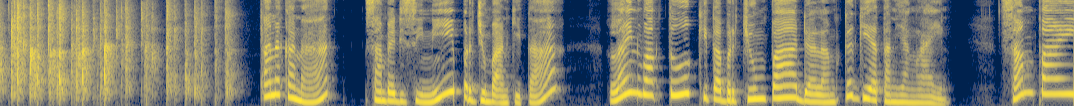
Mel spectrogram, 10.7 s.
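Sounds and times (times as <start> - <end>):
teacher and young children clapping hands: 0.0 - 2.8
speech: 2.7 - 10.7.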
